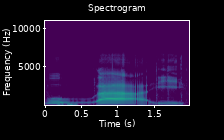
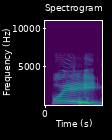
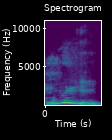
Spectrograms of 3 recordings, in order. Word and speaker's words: Wui: Wui. Wee. Wui. I think it says somewhere how to pronounce his name. Yeah. Pronounced like The sharp. elemental- It's like pronounced like sharply expelling a breath of air.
